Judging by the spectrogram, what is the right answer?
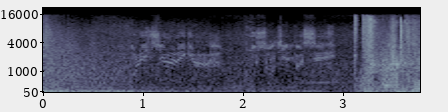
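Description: A tank gun fires in a video game, a deep booming blast that bursts out near the end after a stretch of rumbling game noise with radio-like chatter underneath.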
